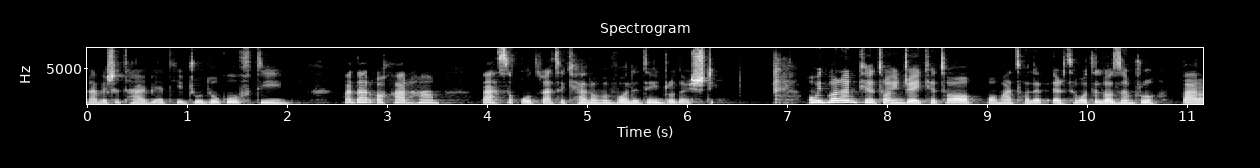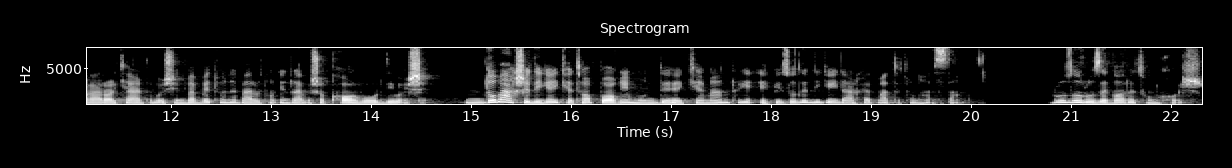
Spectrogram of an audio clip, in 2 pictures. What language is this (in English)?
Persian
